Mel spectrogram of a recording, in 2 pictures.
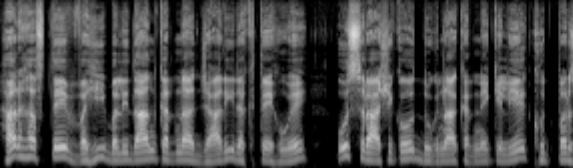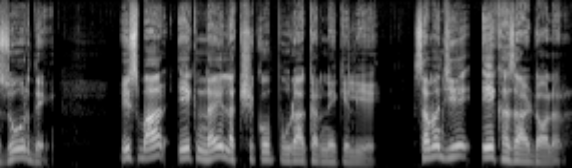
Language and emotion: Hindi, neutral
